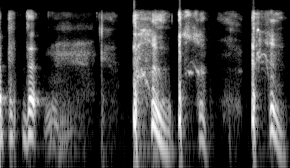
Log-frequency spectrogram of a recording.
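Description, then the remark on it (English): A coughing fit from a person who got angry: several harsh, raspy coughs come in clustered bursts with brief pauses between them, loud and strained, with no talking. “And then you got so mad you started coughing.”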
